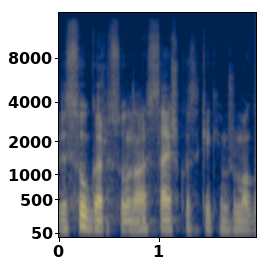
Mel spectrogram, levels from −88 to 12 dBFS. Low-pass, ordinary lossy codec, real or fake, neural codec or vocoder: 14.4 kHz; MP3, 96 kbps; fake; vocoder, 44.1 kHz, 128 mel bands, Pupu-Vocoder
